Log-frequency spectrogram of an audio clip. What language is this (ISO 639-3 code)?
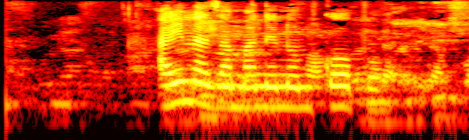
swa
